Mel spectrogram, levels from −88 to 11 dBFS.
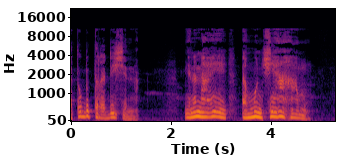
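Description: Running from start to finish, the speech shows the marks of a low-bitrate encode, likely MP3 compression at a rate that fits roughly 39 kbps. Starved of bits, the encoder removed everything above 10.6 kHz and dropped weak detail, leaving a dull, plainly watery, swirling texture.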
